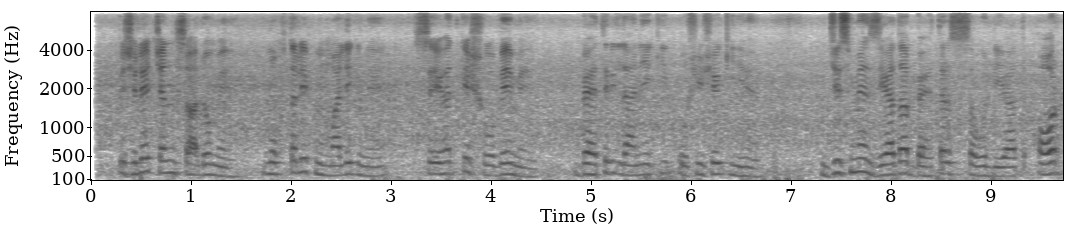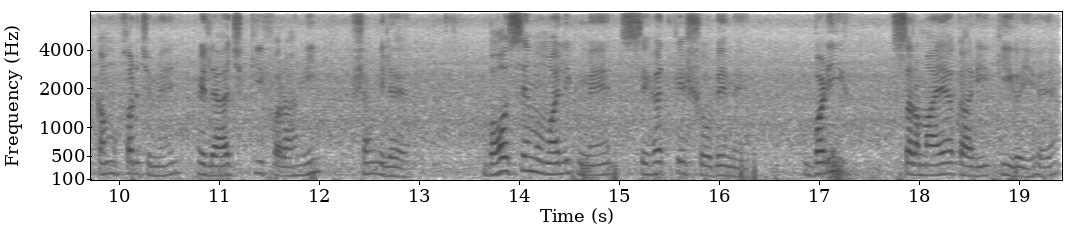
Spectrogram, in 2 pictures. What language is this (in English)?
Urdu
